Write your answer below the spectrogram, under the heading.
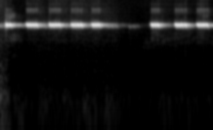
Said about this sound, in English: In this demo, you couldn't hear the cat at all? You just heard the crickets? No, it was gone.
